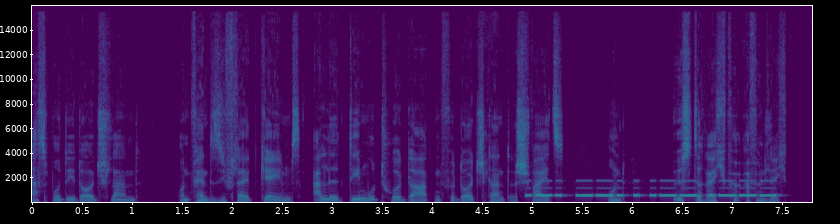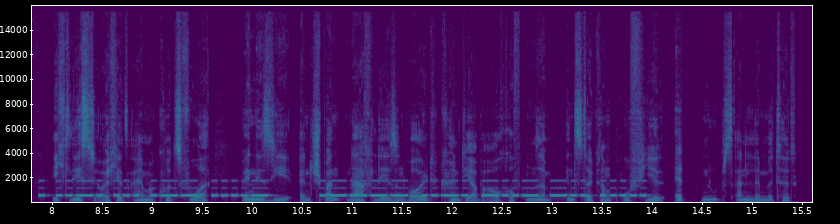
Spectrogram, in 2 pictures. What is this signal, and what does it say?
Morse code, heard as a keyed tone, hand-sent with a paddle, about 24 wpm, 590 Hz, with speech in German. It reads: RGEWJ EFSW4 1FXD5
